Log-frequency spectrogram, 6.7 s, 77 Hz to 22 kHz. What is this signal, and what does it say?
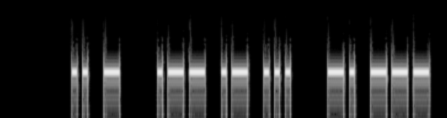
Morse code, heard as a keyed tone, about 15 wpm, 700 Hz. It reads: IT WAS NO
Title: Sentences from Top 1500 Words 15wpm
